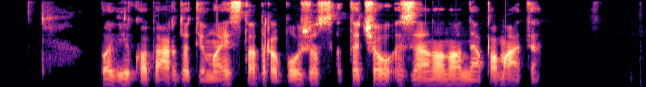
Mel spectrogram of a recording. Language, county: Lithuanian, Vilnius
